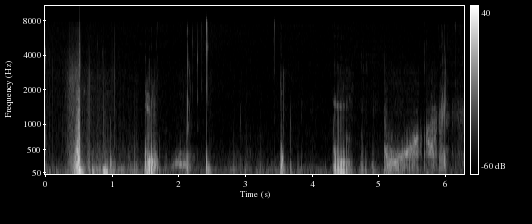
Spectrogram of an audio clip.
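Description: Loud, low gurgling and rumbling bursts with squeaky rising tones: hunger-related stomach growling.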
